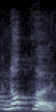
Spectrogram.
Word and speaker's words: Knopfler: When Mark Knopfler is Mark Knopfler. It's his name. He has a silent K.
